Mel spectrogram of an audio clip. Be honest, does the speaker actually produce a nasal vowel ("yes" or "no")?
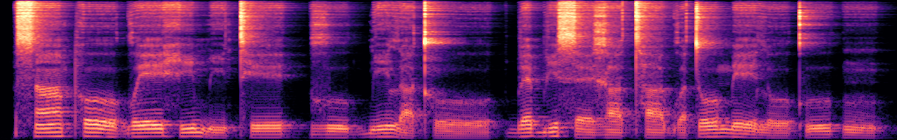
yes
